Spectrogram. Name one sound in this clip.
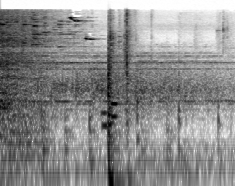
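A wooden wardrobe door shuts with a dull thud.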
